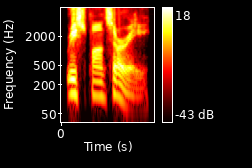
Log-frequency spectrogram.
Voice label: "Responsory", American

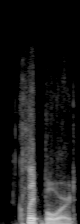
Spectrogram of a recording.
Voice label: "clipboard", American

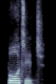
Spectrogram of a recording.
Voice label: "portage", Indian; Dictionary

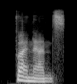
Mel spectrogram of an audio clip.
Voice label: "finance", Indian

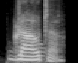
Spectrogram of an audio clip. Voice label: "grouter", Indian

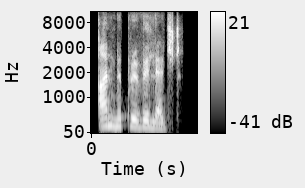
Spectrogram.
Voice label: "Underprivileged", Indian

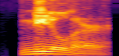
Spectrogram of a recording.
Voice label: "kneeler", American

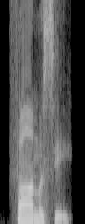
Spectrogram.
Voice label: "pharmacy", Indian; Dictionary

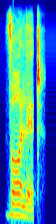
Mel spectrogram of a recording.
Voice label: "volet", Indian

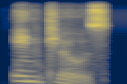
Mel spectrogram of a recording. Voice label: "inclose", Indian

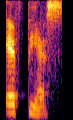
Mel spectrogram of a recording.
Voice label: "FPS", Indian

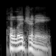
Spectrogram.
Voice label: "polygyny", American

